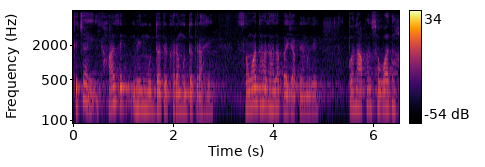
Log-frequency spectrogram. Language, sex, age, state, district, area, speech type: Marathi, male, 18-30, Maharashtra, Ratnagiri, urban, spontaneous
